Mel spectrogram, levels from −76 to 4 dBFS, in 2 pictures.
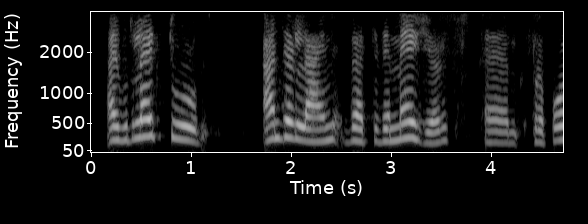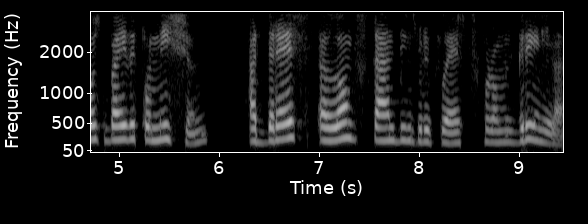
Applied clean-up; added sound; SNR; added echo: neural mask model Resemble Enhance denoiser.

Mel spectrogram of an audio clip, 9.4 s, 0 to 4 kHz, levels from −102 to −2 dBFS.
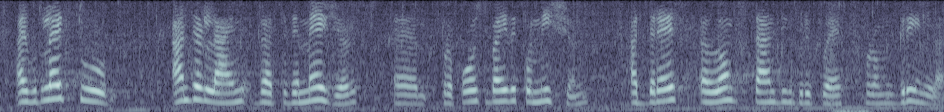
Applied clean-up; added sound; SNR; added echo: none; Stream; 18 dB; none.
